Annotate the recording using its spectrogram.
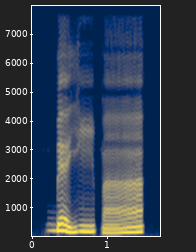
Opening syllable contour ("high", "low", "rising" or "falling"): falling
